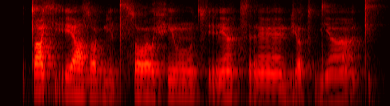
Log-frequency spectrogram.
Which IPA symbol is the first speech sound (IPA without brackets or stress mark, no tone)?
tˤ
